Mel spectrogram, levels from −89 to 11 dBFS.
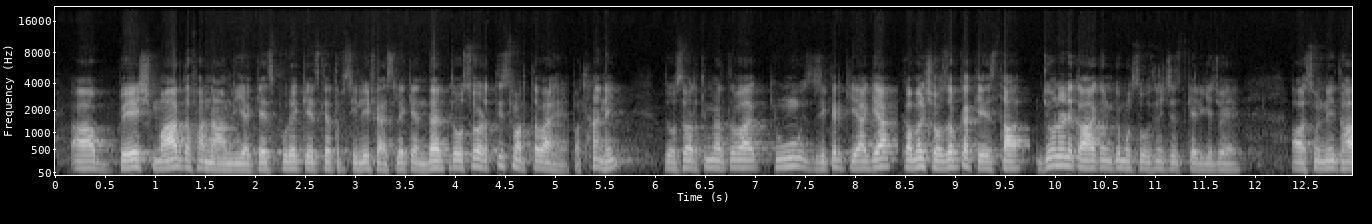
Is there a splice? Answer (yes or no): yes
